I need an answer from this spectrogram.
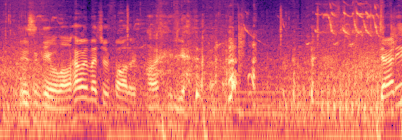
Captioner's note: laughs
